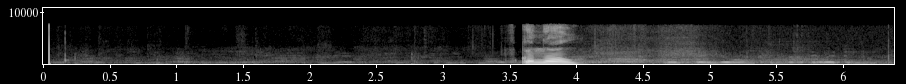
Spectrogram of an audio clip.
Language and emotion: Russian, neutral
